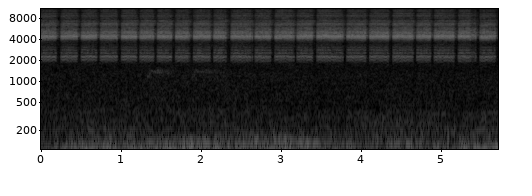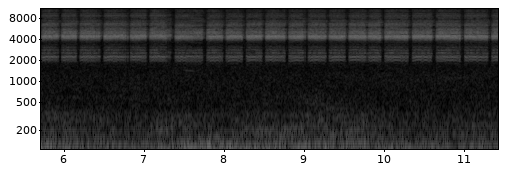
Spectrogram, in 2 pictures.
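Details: Rapid rhythmic buzzing of a cicada chorus in Larnaca's municipal park, continuous and even across the recording, accompanied by soft constant wind rumble.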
